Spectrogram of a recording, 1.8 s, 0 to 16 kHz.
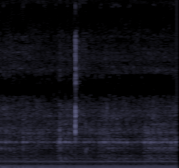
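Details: Top Fin Indulge 3-gallon aquarium, under a month old: steady low motor hum with a faint watery gurgle from the filter pump, which returned after the filter was cleaned.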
